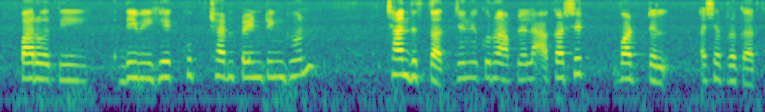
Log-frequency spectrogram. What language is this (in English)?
Marathi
